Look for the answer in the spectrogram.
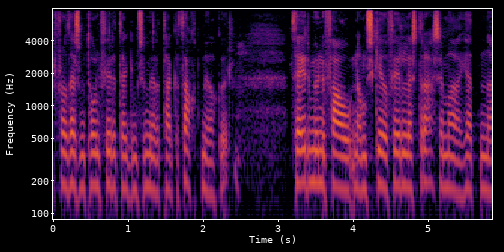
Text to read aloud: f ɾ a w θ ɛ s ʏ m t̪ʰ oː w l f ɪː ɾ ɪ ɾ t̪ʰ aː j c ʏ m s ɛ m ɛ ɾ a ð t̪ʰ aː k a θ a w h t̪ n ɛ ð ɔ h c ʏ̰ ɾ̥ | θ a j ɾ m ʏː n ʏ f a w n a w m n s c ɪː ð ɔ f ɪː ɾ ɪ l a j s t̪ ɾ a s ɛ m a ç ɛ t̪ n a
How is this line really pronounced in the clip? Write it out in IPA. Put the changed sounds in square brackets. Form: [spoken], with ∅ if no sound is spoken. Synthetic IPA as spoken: f ɾ a w θ ɛ s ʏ m t̪ʰ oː w l f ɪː ɾ ɪ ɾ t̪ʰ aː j c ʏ m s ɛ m ɛ ɾ a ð t̪ʰ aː k a θ a w h t̪ [m] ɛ ð ɔ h [k] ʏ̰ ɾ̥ | θ [e] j ɾ m ʏː n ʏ f a w n a w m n s c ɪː ð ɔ f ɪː ɾ ɪ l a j s t̪ ɾ a s ɛ m a ç ɛ t̪ n a

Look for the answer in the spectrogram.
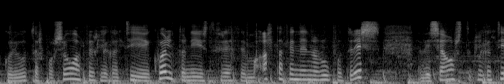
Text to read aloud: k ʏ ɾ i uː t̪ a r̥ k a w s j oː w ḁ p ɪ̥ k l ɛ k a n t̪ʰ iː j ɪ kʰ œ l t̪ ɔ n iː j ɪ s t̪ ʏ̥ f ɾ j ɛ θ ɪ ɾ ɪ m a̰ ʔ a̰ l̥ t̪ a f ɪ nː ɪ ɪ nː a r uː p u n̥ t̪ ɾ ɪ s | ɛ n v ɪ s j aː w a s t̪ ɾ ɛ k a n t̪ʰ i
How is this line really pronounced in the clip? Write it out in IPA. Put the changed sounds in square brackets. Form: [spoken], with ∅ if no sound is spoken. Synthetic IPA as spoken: k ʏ ɾ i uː t̪ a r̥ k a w s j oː w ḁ p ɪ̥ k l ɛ k a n t̪ʰ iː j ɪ kʰ œ l t̪ ɔ n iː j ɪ s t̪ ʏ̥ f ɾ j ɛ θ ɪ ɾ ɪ m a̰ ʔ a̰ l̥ t̪ a f ɪ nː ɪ ɪ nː a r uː p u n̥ t̪ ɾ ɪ s | ɛ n v ɪ s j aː w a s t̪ [l] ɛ k a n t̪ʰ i

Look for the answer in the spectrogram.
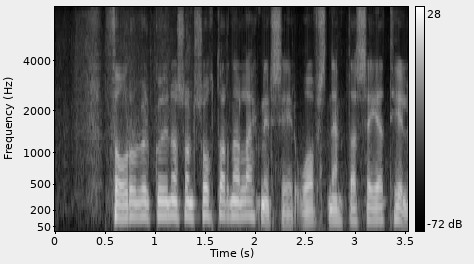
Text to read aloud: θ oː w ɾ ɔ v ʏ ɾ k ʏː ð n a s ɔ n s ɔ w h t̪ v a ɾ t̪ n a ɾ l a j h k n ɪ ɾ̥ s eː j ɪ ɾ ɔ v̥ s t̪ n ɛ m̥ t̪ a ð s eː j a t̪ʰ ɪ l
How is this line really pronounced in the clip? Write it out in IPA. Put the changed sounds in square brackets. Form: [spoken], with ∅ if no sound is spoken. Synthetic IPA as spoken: θ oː w ɾ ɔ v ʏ ɾ k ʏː ð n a s ɔ n s [o] w h t̪ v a ɾ t̪ n a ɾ l a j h k n ɪ ɾ̥ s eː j ɪ ɾ ɔ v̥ s t̪ n ɛ m̥ t̪ a ð s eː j a t̪ʰ ɪ l

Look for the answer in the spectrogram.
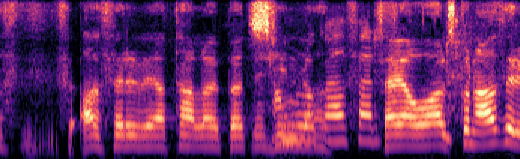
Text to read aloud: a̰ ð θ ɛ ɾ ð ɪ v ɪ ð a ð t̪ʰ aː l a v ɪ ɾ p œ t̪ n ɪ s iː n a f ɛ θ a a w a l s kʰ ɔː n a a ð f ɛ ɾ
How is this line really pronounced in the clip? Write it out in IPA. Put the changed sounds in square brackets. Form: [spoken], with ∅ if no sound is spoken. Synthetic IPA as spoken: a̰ ð [f] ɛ ɾ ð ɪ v ɪ ð a ð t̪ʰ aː l a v ɪ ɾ p œ t̪ n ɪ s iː n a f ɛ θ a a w a l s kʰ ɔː n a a ð f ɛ ɾ

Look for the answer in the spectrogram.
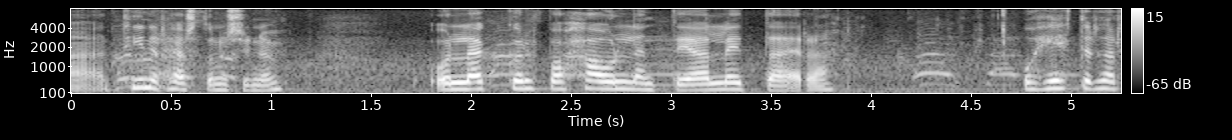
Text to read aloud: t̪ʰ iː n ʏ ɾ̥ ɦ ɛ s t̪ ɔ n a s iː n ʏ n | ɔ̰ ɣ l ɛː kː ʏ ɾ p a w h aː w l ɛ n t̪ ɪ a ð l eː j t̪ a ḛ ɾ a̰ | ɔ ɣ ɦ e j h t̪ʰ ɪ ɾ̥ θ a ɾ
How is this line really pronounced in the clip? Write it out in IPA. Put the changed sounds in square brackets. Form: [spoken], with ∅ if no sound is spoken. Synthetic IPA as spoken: t̪ʰ iː n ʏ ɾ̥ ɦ ɛ s t̪ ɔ n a s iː n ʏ [m] | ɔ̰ ɣ l [ɛ] kː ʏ ɾ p a w h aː w l ɛ n t̪ ɪ a ð l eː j t̪ a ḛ ɾ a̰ | ɔ ɣ ɦ e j h [t̪] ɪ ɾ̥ θ a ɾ

